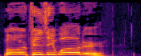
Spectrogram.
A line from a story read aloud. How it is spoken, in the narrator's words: Finn, who shouted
